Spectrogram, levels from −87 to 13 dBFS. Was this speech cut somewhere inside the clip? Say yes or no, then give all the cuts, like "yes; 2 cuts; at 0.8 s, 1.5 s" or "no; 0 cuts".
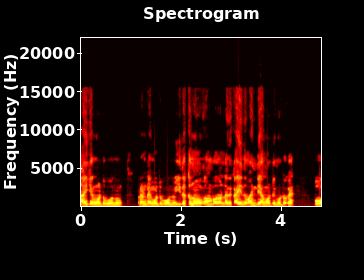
no; 0 cuts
